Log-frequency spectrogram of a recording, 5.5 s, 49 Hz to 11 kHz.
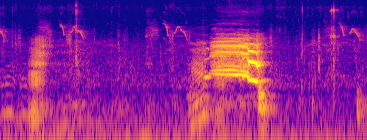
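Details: Nili-Ravi buffalo for sale in Punjab, Pakistan, on 9 December 2019, giving one loud, harmonic moo of about a second, with brief human voices before and after.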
